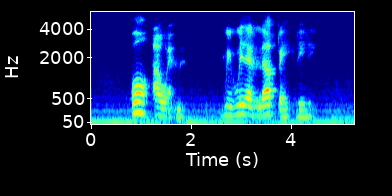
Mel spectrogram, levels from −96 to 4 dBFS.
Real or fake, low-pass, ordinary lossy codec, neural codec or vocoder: fake; 5.4 kHz; Opus, 24 kbps; codec, 16 kHz, 2 kbps, X-Codec, WavLM features, trained on Multilingual LibriSpeech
